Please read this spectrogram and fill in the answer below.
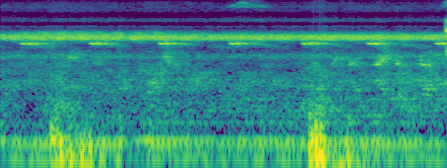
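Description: Faint background noise: a steady high hiss with a short high chirp repeating about once a second, and two soft low thumps, about half a second and about three seconds in.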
